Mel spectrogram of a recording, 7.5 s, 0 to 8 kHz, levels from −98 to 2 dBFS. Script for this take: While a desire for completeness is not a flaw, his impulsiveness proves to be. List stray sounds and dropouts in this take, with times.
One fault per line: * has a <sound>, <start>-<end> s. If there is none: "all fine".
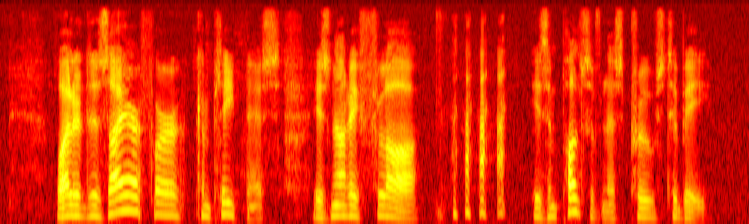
* has a laugh, 4.4-5.1 s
